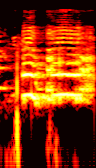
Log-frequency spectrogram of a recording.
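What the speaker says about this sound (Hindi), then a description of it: "ये जो मैं नया मुर्गा लाया हूँ ना इसको" A single short crow from a young rooster, about seven or eight months old and suffering from a phlegmy illness, close and loud but clipped and brief.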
